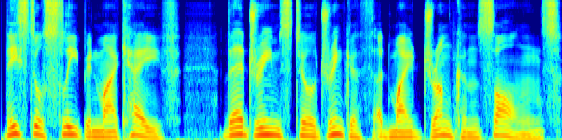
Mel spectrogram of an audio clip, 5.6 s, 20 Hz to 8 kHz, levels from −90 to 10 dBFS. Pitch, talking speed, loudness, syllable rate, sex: 120 Hz, 150 wpm, -16 LUFS, 3.1 syllables/s, male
